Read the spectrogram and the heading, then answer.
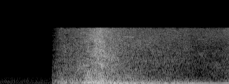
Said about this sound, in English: I think we need a swoosh.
